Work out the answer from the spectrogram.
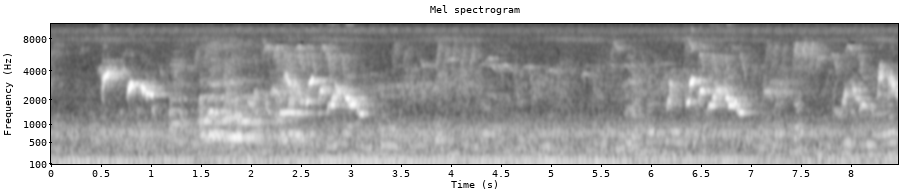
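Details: Decoy-trapping scene in Vietnam with a red-whiskered bulbul giving chirpy, warbled whistle phrases in three spaced bursts, quiet gaps between, low mechanical hum throughout.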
